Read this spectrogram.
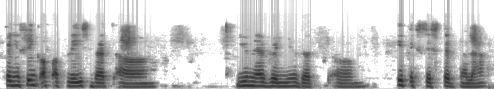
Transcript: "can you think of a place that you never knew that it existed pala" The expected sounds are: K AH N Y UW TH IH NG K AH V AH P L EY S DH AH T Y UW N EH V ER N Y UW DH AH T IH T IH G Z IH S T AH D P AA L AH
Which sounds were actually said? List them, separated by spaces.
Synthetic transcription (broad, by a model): K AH N Y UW TH IH NG K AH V AH P L EY S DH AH T Y UW N EH V ER N Y UW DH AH T IH T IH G S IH S T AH D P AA L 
